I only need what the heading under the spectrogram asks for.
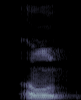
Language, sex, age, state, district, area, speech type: Odia, male, 18-30, Odisha, Kalahandi, rural, spontaneous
